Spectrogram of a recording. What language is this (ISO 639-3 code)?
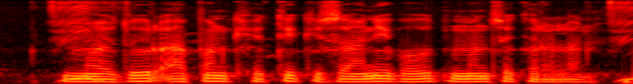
bho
